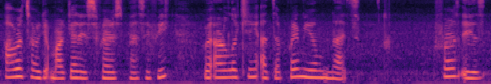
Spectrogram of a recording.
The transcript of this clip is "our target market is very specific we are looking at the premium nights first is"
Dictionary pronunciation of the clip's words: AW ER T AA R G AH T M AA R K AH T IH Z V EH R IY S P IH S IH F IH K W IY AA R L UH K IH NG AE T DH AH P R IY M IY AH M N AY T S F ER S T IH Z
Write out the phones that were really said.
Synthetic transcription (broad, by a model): AW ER T AA R G AH T M AA R K AH T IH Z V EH R IY S P IH S IH F IH K W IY AA R L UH K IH NG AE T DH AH P R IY M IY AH M N AY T F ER S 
